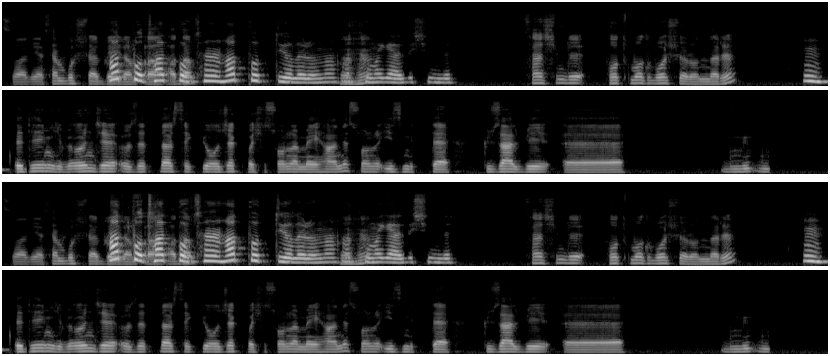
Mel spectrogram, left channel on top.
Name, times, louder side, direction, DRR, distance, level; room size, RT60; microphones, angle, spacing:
voice 1, 0.1-1.9 3.4-3.7 5.3-7.3 8.4-12.7 13.1-14.5 15.4-15.9, left 1 dB, 20° left, 5.0 m, -31 dB
voice 2, 1.1-4.5 8.0-8.3, right 2 dB, 40° right, 2.4 m, -22 dB
head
